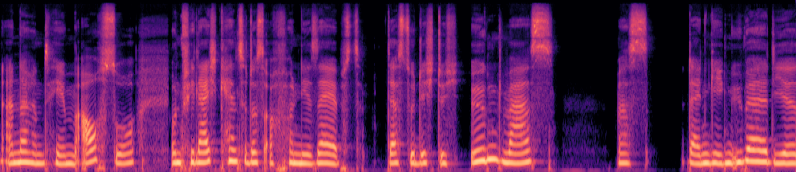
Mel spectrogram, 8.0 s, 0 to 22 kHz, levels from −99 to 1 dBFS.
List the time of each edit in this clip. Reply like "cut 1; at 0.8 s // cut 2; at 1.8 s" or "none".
cut 1; at 1.7 s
